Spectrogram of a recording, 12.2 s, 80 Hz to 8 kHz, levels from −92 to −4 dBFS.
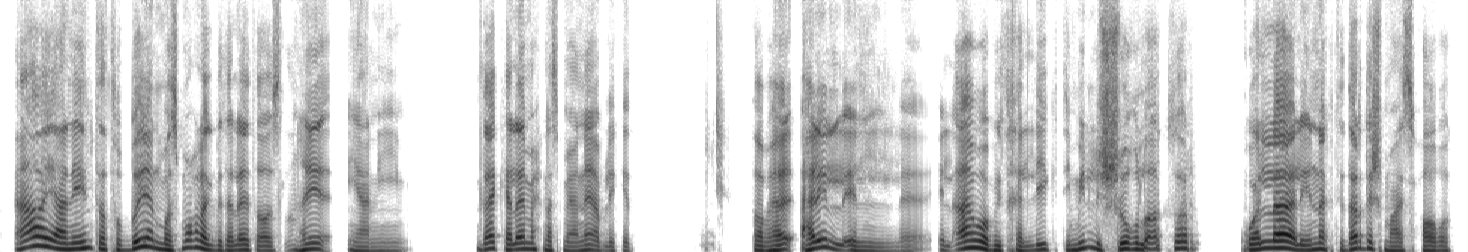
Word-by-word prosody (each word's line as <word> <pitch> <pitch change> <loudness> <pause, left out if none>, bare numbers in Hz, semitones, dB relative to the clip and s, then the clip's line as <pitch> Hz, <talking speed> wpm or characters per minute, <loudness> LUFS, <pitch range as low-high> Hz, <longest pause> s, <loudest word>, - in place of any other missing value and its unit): آه، 270 +8 +3
يعني 195 -5 +4
أنت 215 -4 -1
طبيًا 180 - +2
مسموح 205 +5 -1
لك 190 -7 +2
ب3 145 0 -3
أصلًا، 145 +3 -6
هي 185 +1 -1 0.2
يعني 130 -1 -9 0.6
ده 195 - +2
كلام 185 -1 0
إحنا 170 -5 -3
سمعناه 140 +3 -5
قبل 135 -2 -7
كده. 135 -2 -13 1.0
طب 145 -2 -1
ه 155 +4 +3
هل 190 +6 +4
ال 200 -10 0
ال 130 -3 -6 0.3
القهوة 200 +8 +3
بتخلّيك 150 +1 -3
تميل 165 +8 -2
للشغل 185 0 +1
أكتر، 200 +1 -3 0.4
والّا 210 +4 +7
لإنَّك 165 +3 -1
تدردش 195 +2 -2
مع 135 -1 -2
اصحابك؟ 140 0 -4
165 Hz, 150 wpm, -22 LUFS, 140-195 Hz, 1.0 s, والّا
